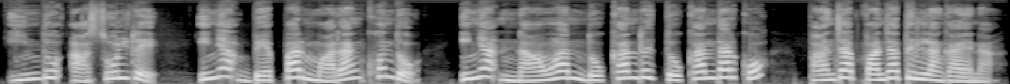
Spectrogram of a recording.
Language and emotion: Santali, disgusted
